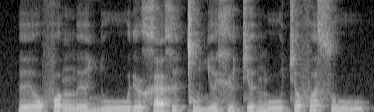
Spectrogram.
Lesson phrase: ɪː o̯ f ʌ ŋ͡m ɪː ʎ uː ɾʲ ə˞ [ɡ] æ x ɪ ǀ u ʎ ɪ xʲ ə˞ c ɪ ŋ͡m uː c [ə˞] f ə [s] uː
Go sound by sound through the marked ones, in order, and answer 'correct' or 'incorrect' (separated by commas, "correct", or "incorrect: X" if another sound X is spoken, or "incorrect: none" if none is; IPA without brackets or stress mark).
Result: incorrect: x, incorrect: ə, correct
